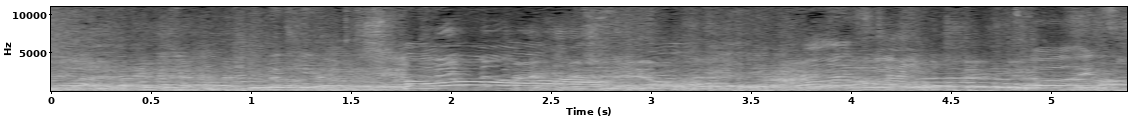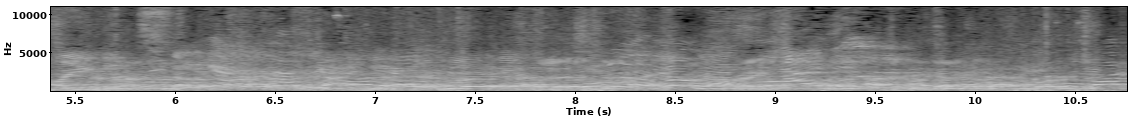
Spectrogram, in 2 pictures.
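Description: A group of people talking over one another: steady, overlapping chatter with no single voice standing out.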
